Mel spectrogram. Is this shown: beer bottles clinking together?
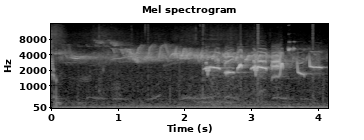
no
